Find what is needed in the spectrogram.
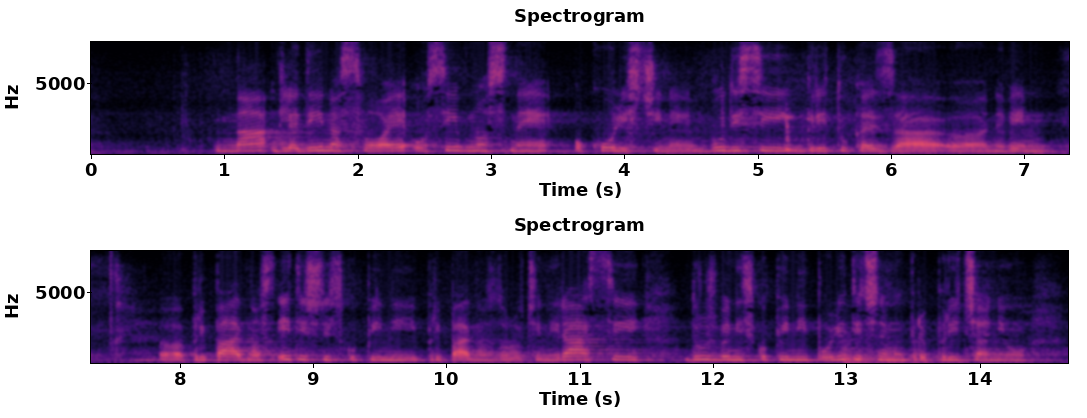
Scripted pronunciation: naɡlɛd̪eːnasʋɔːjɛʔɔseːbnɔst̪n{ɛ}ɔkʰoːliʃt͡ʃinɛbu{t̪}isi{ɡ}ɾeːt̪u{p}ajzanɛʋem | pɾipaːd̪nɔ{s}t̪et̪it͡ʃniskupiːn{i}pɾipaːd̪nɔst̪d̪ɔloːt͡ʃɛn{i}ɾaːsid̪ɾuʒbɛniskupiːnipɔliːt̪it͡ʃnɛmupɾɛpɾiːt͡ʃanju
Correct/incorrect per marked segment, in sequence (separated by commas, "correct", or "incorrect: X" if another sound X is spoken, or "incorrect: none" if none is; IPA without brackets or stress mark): correct, incorrect: d̪, correct, incorrect: k, correct, correct, correct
